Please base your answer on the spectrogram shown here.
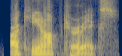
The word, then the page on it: Archaeopteryx: American English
